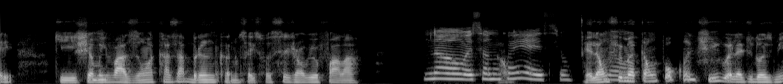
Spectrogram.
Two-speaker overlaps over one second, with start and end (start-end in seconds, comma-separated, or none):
none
